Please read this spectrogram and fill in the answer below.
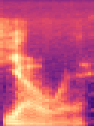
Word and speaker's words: Yahweh: Because you're supposed to say it with every breath. The H as being the exhale. So it's like I-ha-we-ha.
